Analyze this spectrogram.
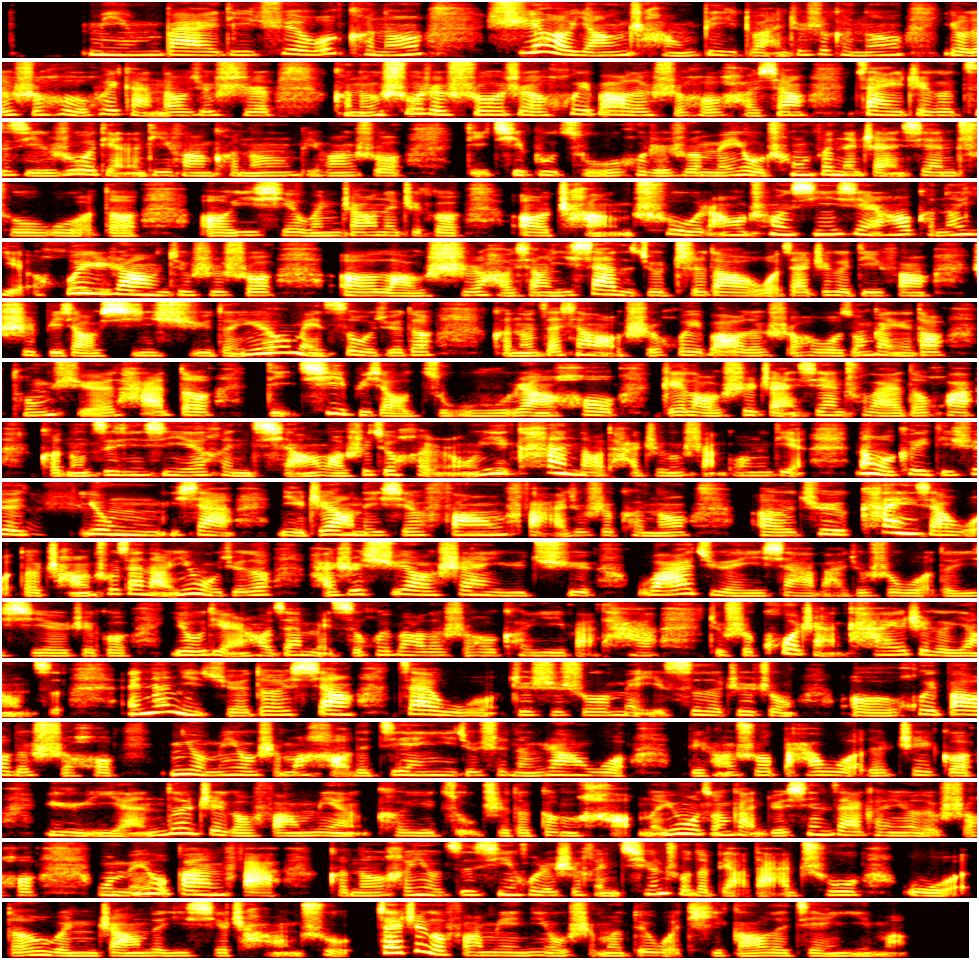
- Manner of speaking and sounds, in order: none
- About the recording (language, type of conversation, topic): Chinese, advice, 你通常在什么情况下会把自己和别人比较，这种比较又会如何影响你的创作习惯？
